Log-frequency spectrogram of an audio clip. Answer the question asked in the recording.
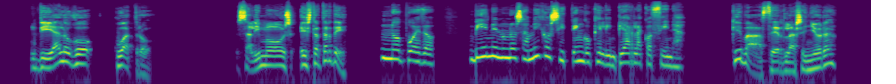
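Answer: Limpiar la cocina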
